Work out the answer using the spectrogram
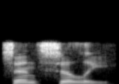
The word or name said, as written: sensillae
